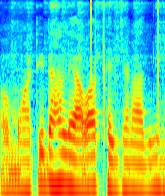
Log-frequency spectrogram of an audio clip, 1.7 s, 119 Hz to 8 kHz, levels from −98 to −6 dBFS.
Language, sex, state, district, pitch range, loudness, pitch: Chhattisgarhi, male, Chhattisgarh, Rajnandgaon, 125-145 Hz, -22 LUFS, 130 Hz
